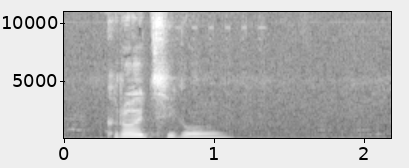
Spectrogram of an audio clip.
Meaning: crucifixion
- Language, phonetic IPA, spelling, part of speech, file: German, [ˈkʁɔɪ̯t͡sɪɡʊŋ], Kreuzigung, noun, De-Kreuzigung.ogg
